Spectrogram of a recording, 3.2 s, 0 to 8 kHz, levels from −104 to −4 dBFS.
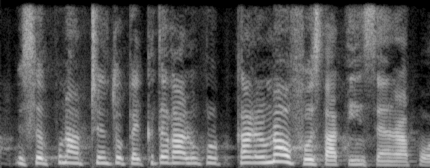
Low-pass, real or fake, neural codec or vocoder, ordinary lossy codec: none; fake; codec, 16 kHz, 2 kbps, FreqCodec, larger model; none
